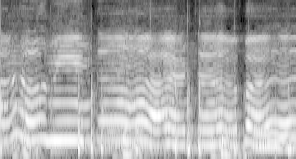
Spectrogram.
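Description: Female Carnatic vocalist singing a kriti in rāga Māyāmāḷavagauḷa, her pitch swaying in quick oscillating ornaments, over a steady drone and mridangam strokes.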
